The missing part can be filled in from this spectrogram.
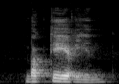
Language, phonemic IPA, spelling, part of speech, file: Dutch, /bɑkˈteːriən/, bacteriën, noun, Nl-bacteriën.ogg
- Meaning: plural of bacterie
